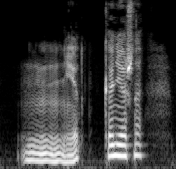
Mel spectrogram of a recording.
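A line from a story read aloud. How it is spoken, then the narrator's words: Stammering. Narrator (Russian): почему-то заикаясь, ответил Серега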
